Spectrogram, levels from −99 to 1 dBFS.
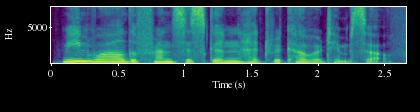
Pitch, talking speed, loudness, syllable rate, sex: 230 Hz, 135 wpm, -15 LUFS, 5.6 syllables/s, female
